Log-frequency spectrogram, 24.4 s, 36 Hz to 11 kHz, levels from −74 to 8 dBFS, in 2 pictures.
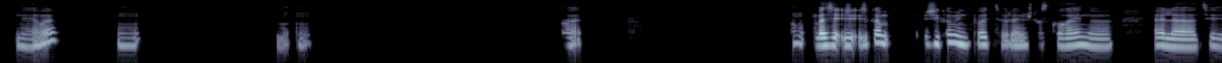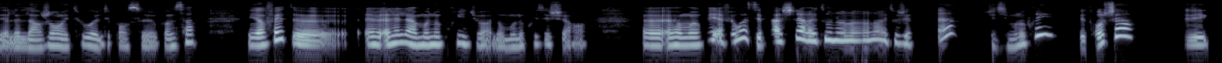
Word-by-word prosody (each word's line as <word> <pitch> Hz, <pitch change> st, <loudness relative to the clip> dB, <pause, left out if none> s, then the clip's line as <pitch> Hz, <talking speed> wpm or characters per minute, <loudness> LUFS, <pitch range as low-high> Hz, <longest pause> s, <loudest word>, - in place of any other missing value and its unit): Mais 170 Hz, -2 st, -6 dB
ouais. 280 Hz, +2 st, +1 dB, 0.6 s
Mmh. 175 Hz, -1 st, -8 dB, 1.4 s
Mmh -, -, -12 dB
mh. -, -, -11 dB, 2.6 s
Ouais. -, -, -4 dB, 2.1 s
Mmh 215 Hz, -, -5 dB
bah 180 Hz, -, +11 dB
j'ai 180 Hz, 0 st, +5 dB, 0.2 s
j'ai -, -, -1 dB
comme 230 Hz, 0 st, +3 dB, 0.3 s
j'ai 200 Hz, +1 st, 0 dB
comme 235 Hz, +4 st, -1 dB
une 200 Hz, -3 st, +2 dB
pote, 190 Hz, 0 st, -2 dB
la 90 Hz, -, -2 dB
même 90 Hz, -, -2 dB
chose 180 Hz, -, -11 dB
Corréenne, 180 Hz, +1 st, -1 dB
heu, 165 Hz, -1 st, -4 dB, 0.4 s
elle 180 Hz, -2 st, +2 dB
heu 155 Hz, -1 st, +3 dB
tu -, -, -14 dB
sais, 165 Hz, -, -6 dB
elle 80 Hz, -, -3 dB
a 80 Hz, -, -2 dB
de -, -, -5 dB
l'argent 170 Hz, +4 st, -1 dB
et 155 Hz, -, -4 dB
tout, 180 Hz, +1 st, -4 dB
elle 160 Hz, -, -1 dB
dépense, 205 Hz, -5 st, -2 dB
heu, -, -, -6 dB
comme 160 Hz, +1 st, -6 dB
ça 240 Hz, +7 st, -3 dB, 0.5 s
et 180 Hz, 0 st, +4 dB
en 185 Hz, -, +3 dB
fait, 295 Hz, +8 st, +3 dB
heu, 95 Hz, -3 st, +3 dB, 0.3 s
elle 200 Hz, 0 st, +2 dB
elle 235 Hz, +1 st, +1 dB
est 220 Hz, -, +5 dB
à 195 Hz, -, +6 dB
Monoprix, 200 Hz, +3 st, -1 dB
tu 205 Hz, -, -12 dB
vois, -, -, -3 dB
donc -, -, -6 dB
Monoprix 170 Hz, +5 st, -7 dB
c'est -, -, -9 dB
cher, 195 Hz, -, -5 dB
hein, -, -, -12 dB, 0.6 s
heu -, -, +1 dB
elle 180 Hz, 0 st, +4 dB
va 190 Hz, -, +4 dB
à -, -, +2 dB
Monoprix 185 Hz, +1 st, +1 dB
elle -, -, +4 dB
fait: 255 Hz, -, -4 dB
«Ouais 345 Hz, +4 st, +4 dB
c'est 180 Hz, -, 0 dB
pas -, -, +6 dB
cher 295 Hz, +3 st, +5 dB
et 265 Hz, -, +4 dB
tout 295 Hz, +2 st, +2 dB
na 280 Hz, -1 st, +3 dB
na 280 Hz, 0 st, +1 dB
na 285 Hz, -, 0 dB
na 310 Hz, -1 st, 0 dB
et -, -, -2 dB
tout» 240 Hz, -1 st, -7 dB
je 215 Hz, -, -3 dB
fais: 190 Hz, -, -9 dB, 0.2 s
«Hein?» 360 Hz, -, +2 dB, 0.4 s
j'ai -, -, -17 dB
dit: 155 Hz, +1 st, -10 dB
«Monoprix, 405 Hz, -, 0 dB, 0.4 s
c'est -, -, -4 dB
trop -, -, +3 dB
cher» 415 Hz, +1 st, +5 dB, 0.6 s
et 95 Hz, 0 st, -1 dB
190 Hz, 195 wpm, -22 LUFS, 170-230 Hz, 2.6 s, bah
